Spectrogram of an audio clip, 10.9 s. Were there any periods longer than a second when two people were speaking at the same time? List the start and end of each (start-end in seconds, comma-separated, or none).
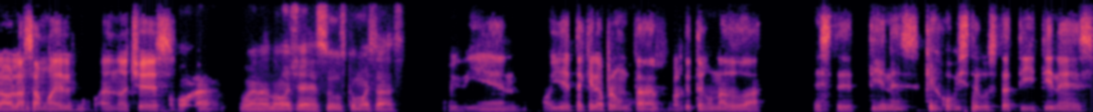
none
